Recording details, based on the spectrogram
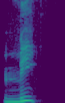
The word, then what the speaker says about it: mis: Me. – And that's spelled M-I-S. Me. – Me. – Okay, and of course the S is silent.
